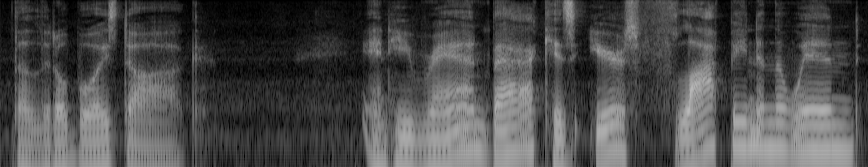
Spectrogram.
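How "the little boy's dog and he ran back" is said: ordinary delivery, nothing marked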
